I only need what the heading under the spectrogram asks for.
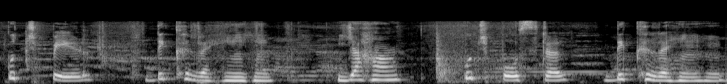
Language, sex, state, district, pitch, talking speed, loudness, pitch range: Hindi, female, Madhya Pradesh, Bhopal, 200 Hz, 90 wpm, -16 LUFS, 180-240 Hz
